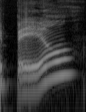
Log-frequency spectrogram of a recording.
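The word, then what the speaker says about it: Bael: give a brief rundown Beal that's how you say it right how's it spell b a e l uh I'd say Bale Bale The Bard yeah Bale used to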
